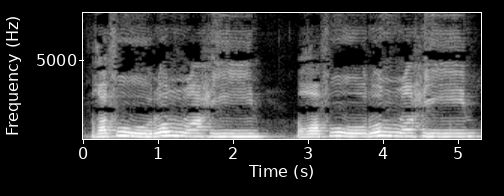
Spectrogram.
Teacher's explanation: We remove here the نون of تنوين.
